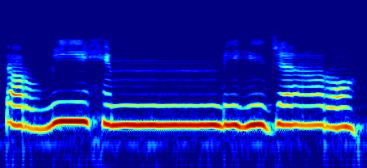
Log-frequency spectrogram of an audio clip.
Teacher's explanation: تو یہ میم ساکنہ کے بعد جب بھی حرف با آئے گا تو اس کی ادائیگی غنے کے ساتھ ہوگی اور میم کو تھوڑا سا چھپا کر غنہ کیا جائے گا · اور اس کو ہم اخفا کے ذریعے سے یعنی کہ اس کو ہونٹوں کو اس طرح سے بند کریں گے کہ وہ میم اور با کی درمیانی آواز ہوگی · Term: اخفا شفوی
